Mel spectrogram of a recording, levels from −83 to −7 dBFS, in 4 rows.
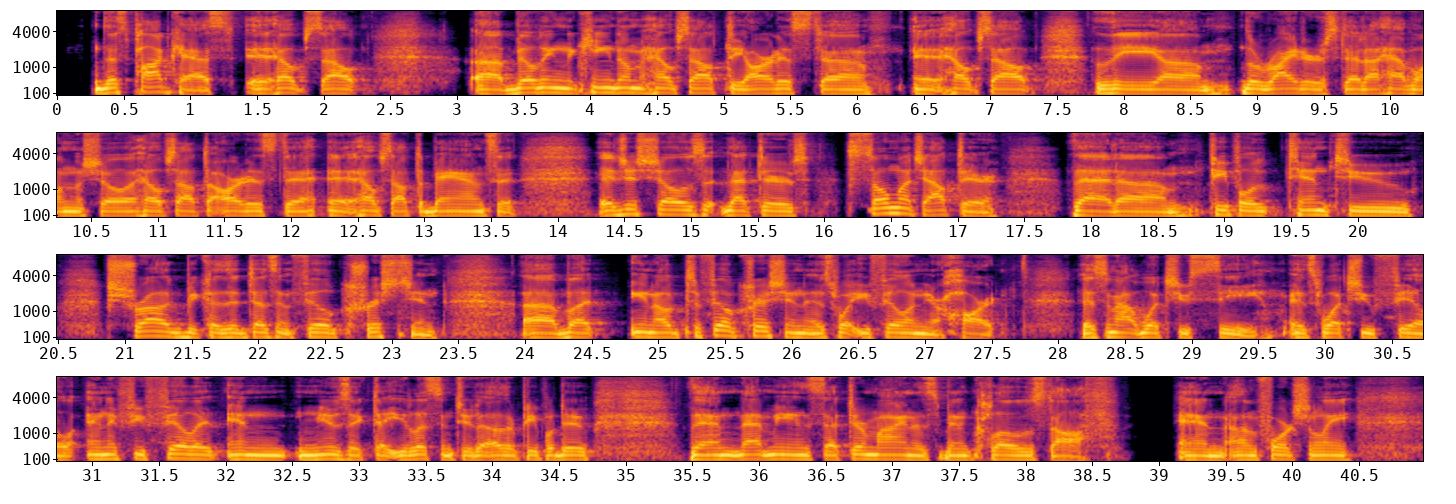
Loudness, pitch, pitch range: -17 LUFS, 100 Hz, 95-110 Hz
